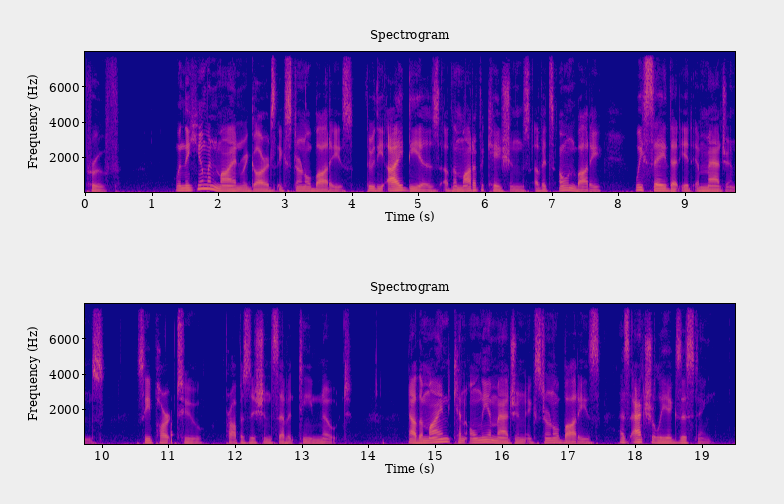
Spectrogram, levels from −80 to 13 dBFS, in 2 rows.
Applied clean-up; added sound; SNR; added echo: none; none; none; none.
